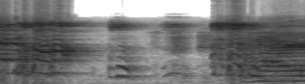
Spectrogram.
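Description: A toddler laughing and squealing in play, loud at the start and again near the end, with a short lull between.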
